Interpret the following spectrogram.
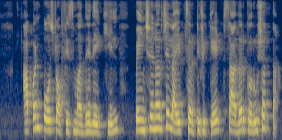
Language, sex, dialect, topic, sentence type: Marathi, female, Standard Marathi, banking, statement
